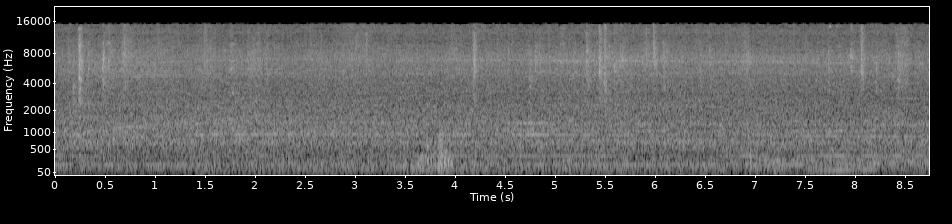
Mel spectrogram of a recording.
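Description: Inside an MTR M-Train carriage: a steady running hum with several held motor tones that shift partway through. There is a brief, louder low rumble about four seconds in.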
